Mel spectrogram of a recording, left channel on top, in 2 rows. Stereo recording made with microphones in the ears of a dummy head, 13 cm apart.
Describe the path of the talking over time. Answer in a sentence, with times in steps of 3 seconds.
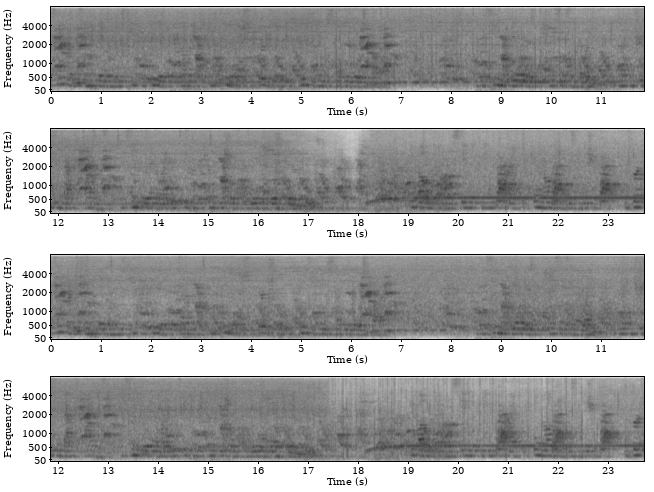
You can hear the talking on the left from 0 s and in the centre from 6 s.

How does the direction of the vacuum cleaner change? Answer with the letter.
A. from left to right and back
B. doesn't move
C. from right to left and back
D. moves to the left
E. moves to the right
C.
